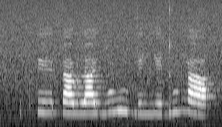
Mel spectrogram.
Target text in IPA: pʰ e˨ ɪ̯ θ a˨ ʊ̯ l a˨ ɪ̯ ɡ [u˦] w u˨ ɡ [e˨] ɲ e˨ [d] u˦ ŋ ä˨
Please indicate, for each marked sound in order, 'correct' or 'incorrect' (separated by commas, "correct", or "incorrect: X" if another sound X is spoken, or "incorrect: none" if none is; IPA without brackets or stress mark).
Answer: incorrect: ũ˦, correct, correct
